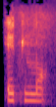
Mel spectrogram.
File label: "Etmo", Konyak; Will open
